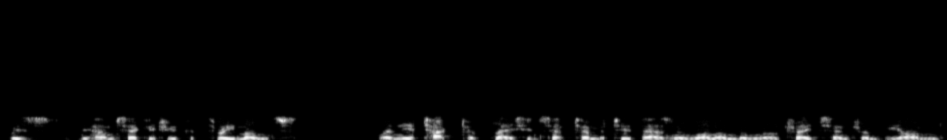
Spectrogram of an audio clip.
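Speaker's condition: No condition

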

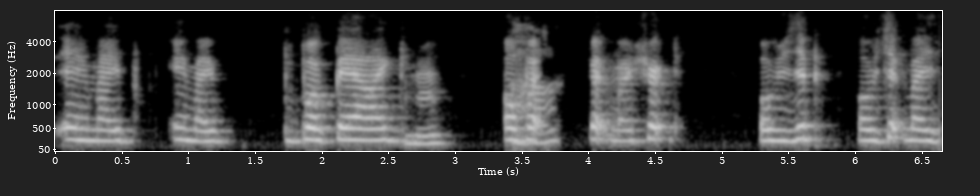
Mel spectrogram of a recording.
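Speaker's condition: Down syndrome; congenital, hypotonia at birth, diagnosed hours after birth, high marker on alpha fetoprotein test at 16 weeks

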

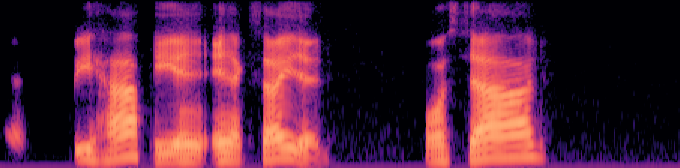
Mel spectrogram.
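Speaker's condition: Down syndrome; no surgeries

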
